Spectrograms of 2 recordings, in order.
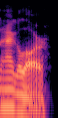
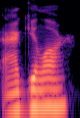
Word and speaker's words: Aguilar: You say it Aguilar. Aguilar, is that what it is? I don't know. It's like Jaguar.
